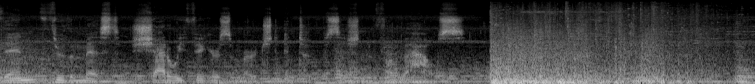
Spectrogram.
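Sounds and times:
speech: 0:00.1 - 0:04.8
loud explosion: 0:04.9 - 0:07.3
crackling debris: 0:04.9 - 0:07.5.

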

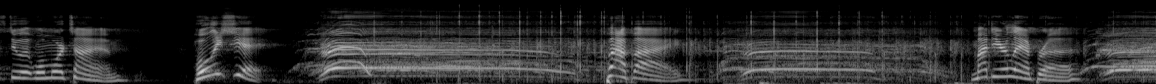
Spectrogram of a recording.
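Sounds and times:
speech: 0:00.1 - 0:01.4, 0:02.0 - 0:04.1, 0:06.1 - 0:07.7, 0:09.7 - 0:11.2
audience cheering: 0:02.9 - 0:06.1, 0:07.1 - 0:09.7, 0:10.8 - 0:11.5
audience applause: 0:03.2 - 0:09.9, 0:10.8 - 0:11.5.

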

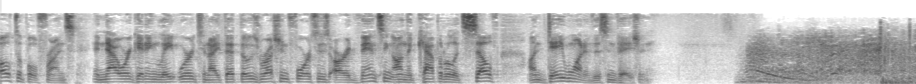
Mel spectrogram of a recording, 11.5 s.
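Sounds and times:
speech: 0:00.0 - 0:08.2, 0:09.2 - 0:09.8
heavy rumbling artillery fire: 0:09.2 - 0:11.4
loud booming blast: 0:09.2 - 0:11.4.

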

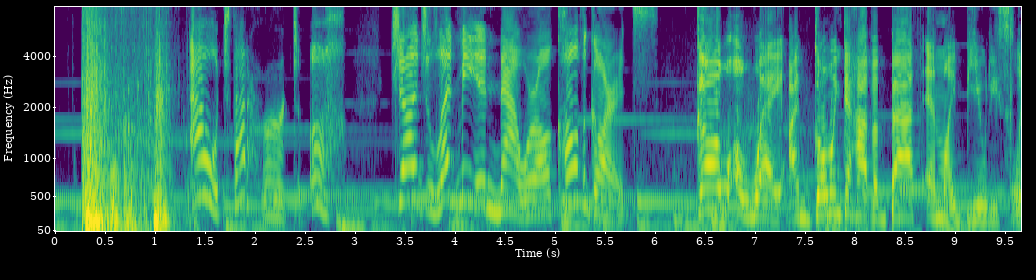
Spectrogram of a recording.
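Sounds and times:
door being broken down: 0:00.3 - 0:01.5
speech: 0:00.6 - 0:09.6.

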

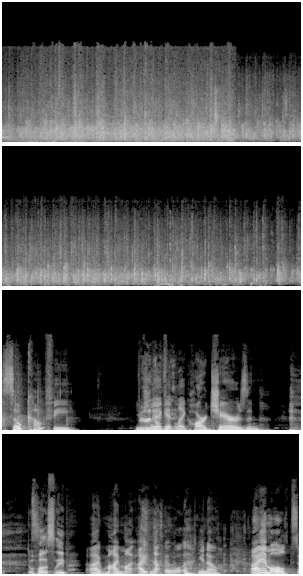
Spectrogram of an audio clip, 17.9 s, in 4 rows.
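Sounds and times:
live audience applauding: 0:00.0 - 0:09.6
scattered cheers: 0:06.7 - 0:07.4
laughter: 0:06.8 - 0:08.8, 0:11.0 - 0:11.6, 0:15.4 - 0:17.4
speech: 0:09.1 - 0:10.1, 0:11.0 - 0:13.0, 0:13.8 - 0:17.9.

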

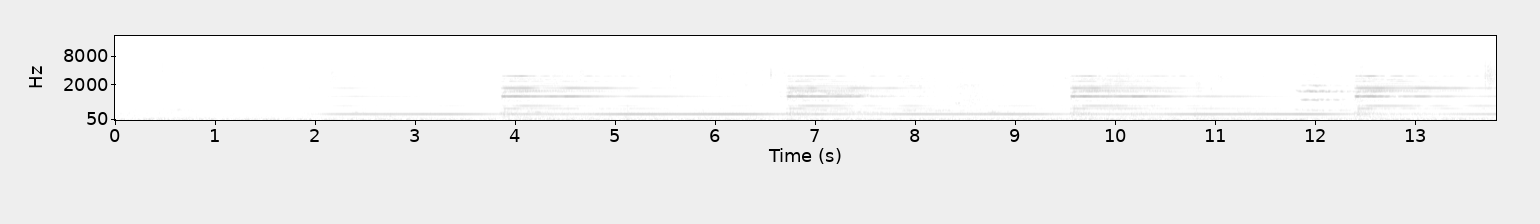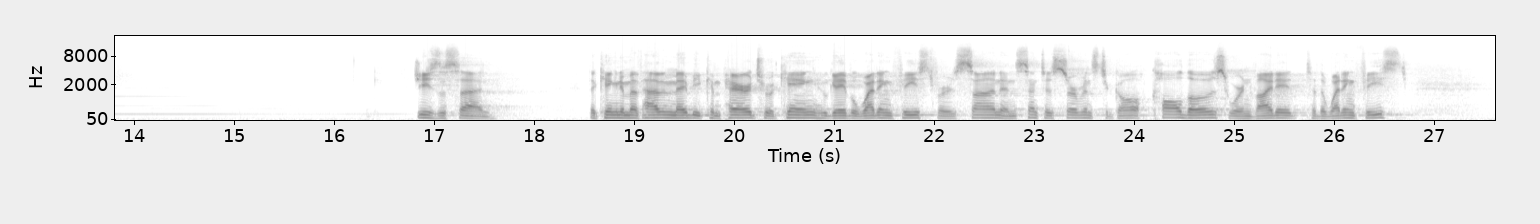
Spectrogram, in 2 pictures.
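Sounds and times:
Mercy Bell church bell tolling: 0:01.7 - 0:27.0
speech: 0:16.8 - 0:17.7, 0:18.6 - 0:26.8.

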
